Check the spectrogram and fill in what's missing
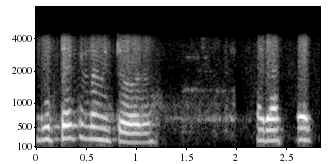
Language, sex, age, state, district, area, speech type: Odia, female, 30-45, Odisha, Mayurbhanj, rural, conversation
